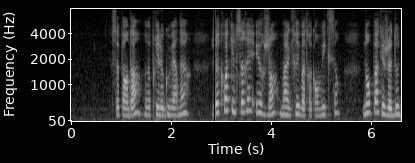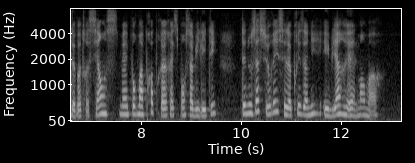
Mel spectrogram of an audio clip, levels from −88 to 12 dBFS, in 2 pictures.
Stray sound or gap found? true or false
true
